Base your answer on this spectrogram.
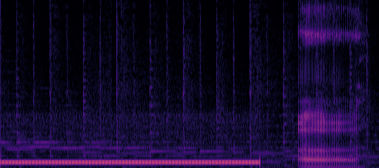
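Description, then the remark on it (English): A steady, unbroken ringing tone of an outgoing phone call hums for about two seconds, then cuts off abruptly and a voice briefly answers. “Let's see if he answers my call. Oh, he better. Is it ringing?”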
